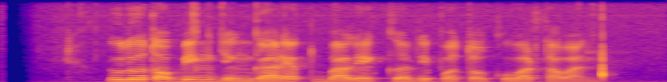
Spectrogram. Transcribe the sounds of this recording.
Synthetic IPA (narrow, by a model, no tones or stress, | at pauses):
lulut̪ɔbɪŋd͡ʒɨŋɡaɾɛt̪̚balɛkɨrdipɔt̪ɔkuwart̪a̰wa̰n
